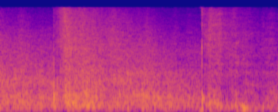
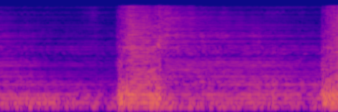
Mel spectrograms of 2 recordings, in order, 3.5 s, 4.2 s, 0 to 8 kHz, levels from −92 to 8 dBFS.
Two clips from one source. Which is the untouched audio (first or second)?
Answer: first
